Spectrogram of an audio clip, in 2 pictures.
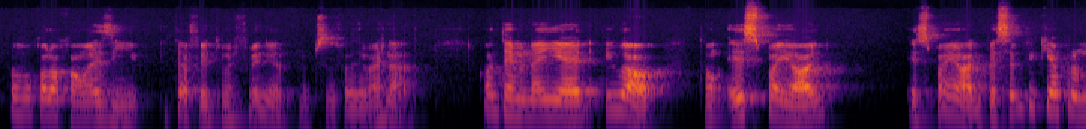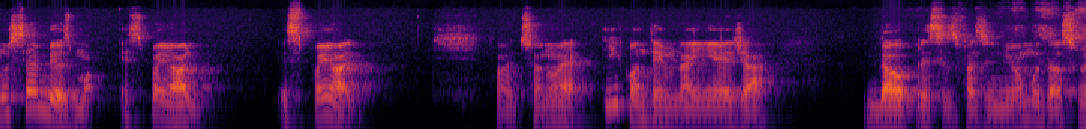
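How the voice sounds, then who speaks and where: Gravelly Brazilian man teaching French. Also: fairly high pitch, lively intonation, a little mellow, dull audio. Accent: Brazilian Portuguese. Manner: explains step by step, frequent "né?" and "ok?" checks; slows down to pronounce French words. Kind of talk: live online language lesson.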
